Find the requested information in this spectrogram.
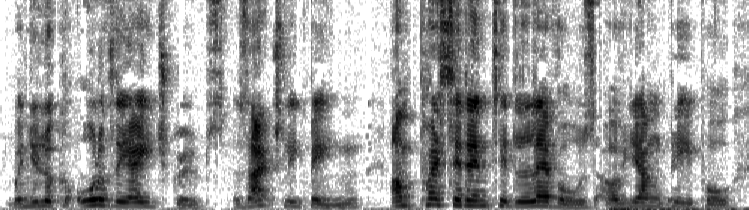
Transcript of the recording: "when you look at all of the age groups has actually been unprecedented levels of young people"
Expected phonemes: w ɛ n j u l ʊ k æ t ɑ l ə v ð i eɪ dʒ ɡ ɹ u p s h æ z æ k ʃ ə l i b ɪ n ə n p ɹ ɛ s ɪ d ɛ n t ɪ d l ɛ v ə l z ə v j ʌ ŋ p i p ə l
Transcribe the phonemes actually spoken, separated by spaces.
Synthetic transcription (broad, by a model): w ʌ n j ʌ l ʊ k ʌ t ɑ l ə v ð i eɪ dʒ ɡ ɹ u p s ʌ z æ k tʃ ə l i b ɪ n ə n p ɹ ɛ s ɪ d ɛ n t ɪ d l ɛ v ə l z ə v j ʌ ŋ p i p ə l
